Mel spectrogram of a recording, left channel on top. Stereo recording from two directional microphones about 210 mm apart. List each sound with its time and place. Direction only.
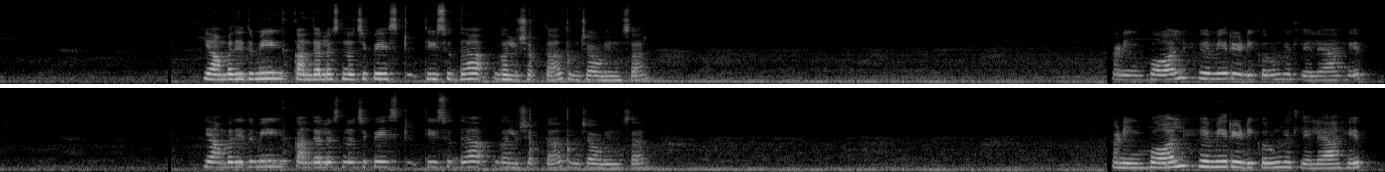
2.0 s speech: 45° left (ahead or behind)
11.1 s a woman's voice: 35° right (ahead or behind)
